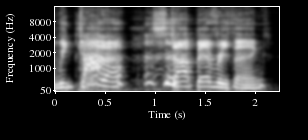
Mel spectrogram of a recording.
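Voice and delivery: high, loud mock urgency; hammed-up urgent announcement; urgent child excitement. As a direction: imitate an excited kid halting everything. Acts out his excited child self.

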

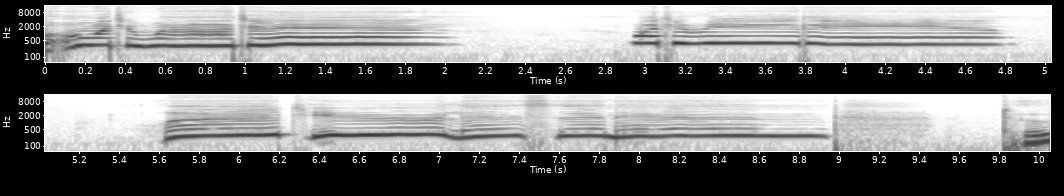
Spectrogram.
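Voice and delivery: high, slow falsetto sing-song; jingle voice impression. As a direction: stretch each question out in a thin high voice. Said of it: "when you don't get the voice".

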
